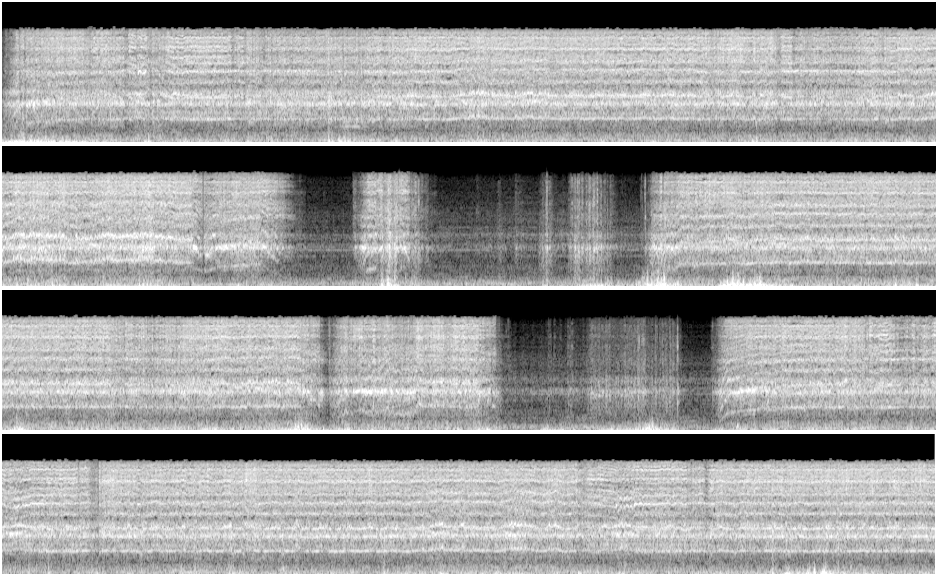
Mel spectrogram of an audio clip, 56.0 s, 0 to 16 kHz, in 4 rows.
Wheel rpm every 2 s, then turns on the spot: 130, 160, 160, 160, 160, 160, 160, 170, 130, 10, 0, 20, 150, 160, 160, 160, 110, 100, 10, 90, 160, 160, 160, 160, 160, 160, 160, 160.
34-38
